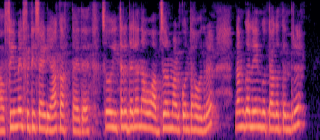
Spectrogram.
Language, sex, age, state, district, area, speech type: Kannada, female, 18-30, Karnataka, Koppal, rural, spontaneous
